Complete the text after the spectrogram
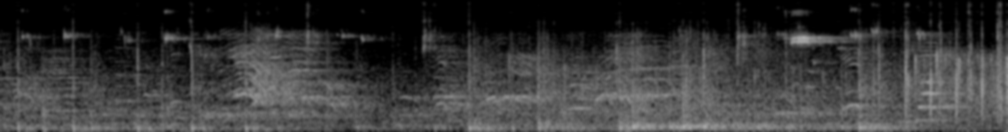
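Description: Young women call out to each other across an echoing gym.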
